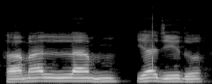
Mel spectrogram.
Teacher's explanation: نون ساکن کے بعد لام ہے، لام کے اوپر تشدید ہے تو نون کا لام میں ادغام کریں گے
